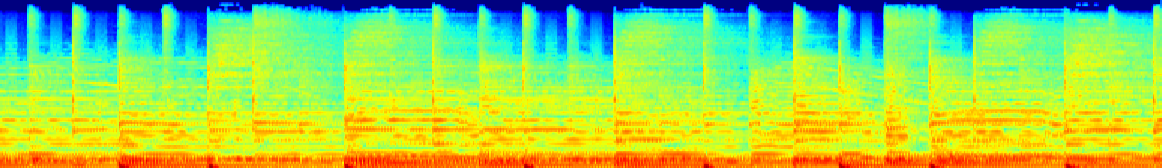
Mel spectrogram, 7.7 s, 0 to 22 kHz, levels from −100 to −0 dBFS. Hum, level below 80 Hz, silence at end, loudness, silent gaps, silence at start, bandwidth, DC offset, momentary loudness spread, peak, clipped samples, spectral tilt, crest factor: none; -20 dBFS; 0 s; -16 LUFS; none; 0 s; 18.5 kHz; under 0.1%; 4 LU; 0 dBFS; under 0.1%; -5.5 dB/octave; 14 dB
